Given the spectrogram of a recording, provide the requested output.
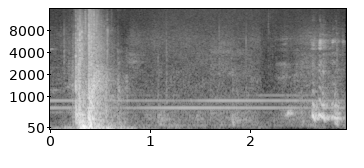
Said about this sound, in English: He crosses to the door, then turns back to his young children. Good night. He pulls the door shut.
